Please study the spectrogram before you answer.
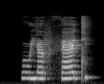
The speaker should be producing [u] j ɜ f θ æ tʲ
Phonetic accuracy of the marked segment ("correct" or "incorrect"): correct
